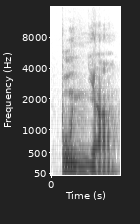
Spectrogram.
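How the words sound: It uses the ecclesiastical Italian Latin pronunciation. "which would be ecclesiastical Italian"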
